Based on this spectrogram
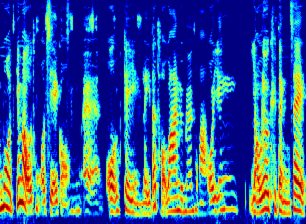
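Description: A woman talks at a moderate pace in a plain, everyday voice, pitched fairly low. Her intonation is lively. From Hong Kong. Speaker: entrepreneur. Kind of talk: interview.

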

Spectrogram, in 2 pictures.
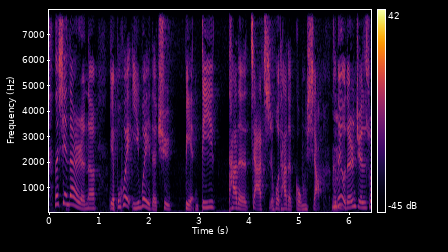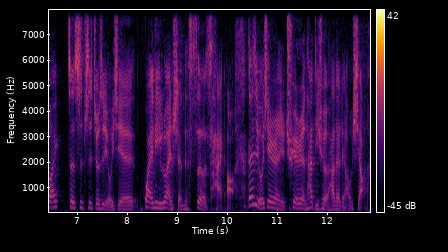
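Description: A woman's medium-pitched voice with very wide pitch swings at a fairly quick pace, over noticeable background noise. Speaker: radio host. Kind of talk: radio announcement; interview.

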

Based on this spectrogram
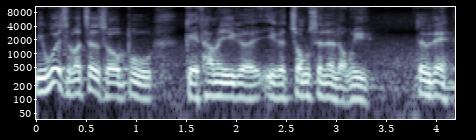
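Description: Noticeable background noise sits under this man's medium-pitched voice. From Taiwan. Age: 60s. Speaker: art association chairman, painter. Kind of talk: radio interview.

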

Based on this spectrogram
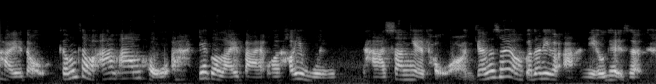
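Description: Noticeable background noise sits beneath a woman speaking fairly quickly. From Hong Kong. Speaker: artist and yoga teacher. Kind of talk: interview. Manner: hesitant with many fillers.

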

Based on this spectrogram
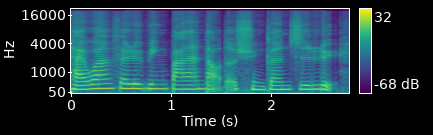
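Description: A woman's medium-pitched voice, a normal speaking voice, in a very clean recording with a silent background. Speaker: documentary filmmaker. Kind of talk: interview.

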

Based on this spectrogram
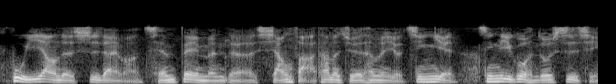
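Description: Noticeable background noise behind a moderate pace and ordinary pitch movement. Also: man. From southern Taiwan. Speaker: singer-songwriter. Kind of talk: radio interview.

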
